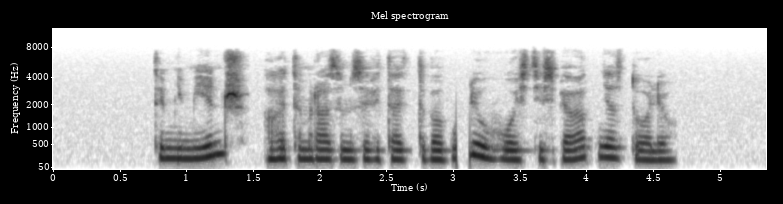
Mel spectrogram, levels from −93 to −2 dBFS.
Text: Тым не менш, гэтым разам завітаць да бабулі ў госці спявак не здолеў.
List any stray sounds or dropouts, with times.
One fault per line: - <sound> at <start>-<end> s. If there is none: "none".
- dropout at 3.0-3.1 s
